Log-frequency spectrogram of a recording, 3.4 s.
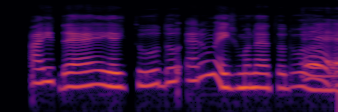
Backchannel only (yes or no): no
